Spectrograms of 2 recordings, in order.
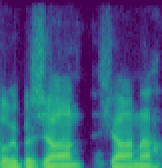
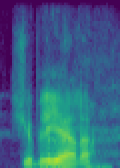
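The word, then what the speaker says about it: Ljubljana: So, Luba Janna, I can never pronounce that correctly. Jublana, that's that that's actually where our accommodation was at the end of this day.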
